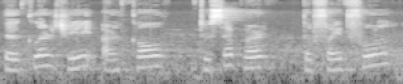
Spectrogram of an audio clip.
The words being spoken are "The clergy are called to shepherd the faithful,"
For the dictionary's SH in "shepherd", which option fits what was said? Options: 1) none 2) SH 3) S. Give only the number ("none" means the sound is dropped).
3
